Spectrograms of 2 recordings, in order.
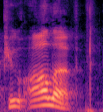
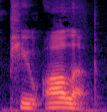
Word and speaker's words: Puyallup: Powell in um Peewee all up uh puola Puyallup there we go I said it right Pew all up that is such uh that is one word I could not pronounce uh Pew all up Washington I got it right um Josh parents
